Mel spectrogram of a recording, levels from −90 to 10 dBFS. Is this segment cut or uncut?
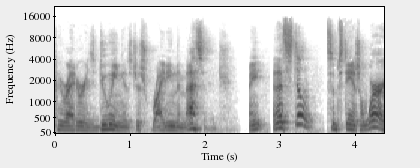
cut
